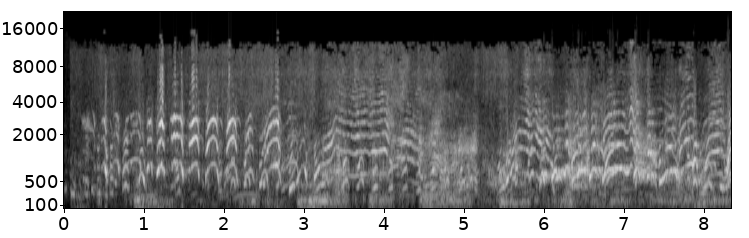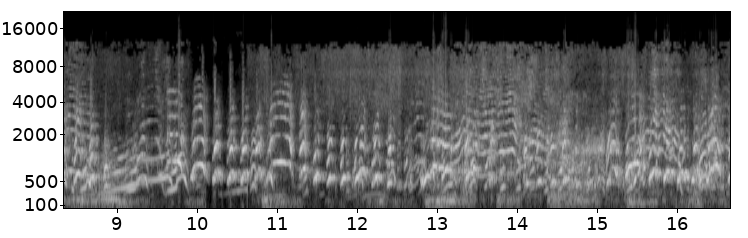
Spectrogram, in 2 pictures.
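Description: Several hyenas giggle together in rapid, high, quavering bursts that rise and fall like frantic laughter.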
